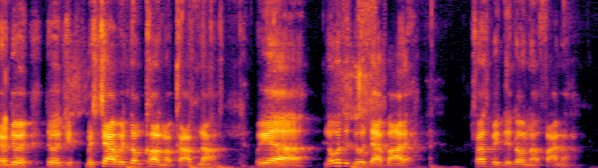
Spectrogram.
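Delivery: loud, put-on Louisiana bayou Cajun accent. Performer redoing a scripted line in different accents, Cajun accent. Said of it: "That was Cajun".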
